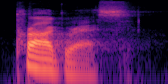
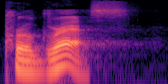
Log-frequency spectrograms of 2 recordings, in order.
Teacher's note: Stress moves to the second syllable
